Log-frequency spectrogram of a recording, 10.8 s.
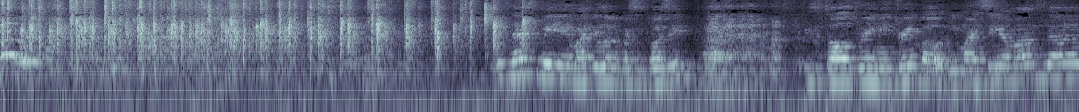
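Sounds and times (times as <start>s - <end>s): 
whoops and voices: 0.0s - 0.5s
crowd applause: 0.0s - 5.0s
speech: 5.1s - 10.7s
laughter: 7.0s - 8.1s.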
